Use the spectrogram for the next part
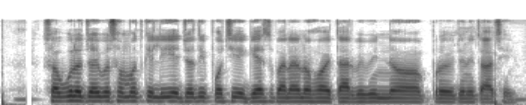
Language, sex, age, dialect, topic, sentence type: Bengali, male, 18-24, Western, agriculture, statement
